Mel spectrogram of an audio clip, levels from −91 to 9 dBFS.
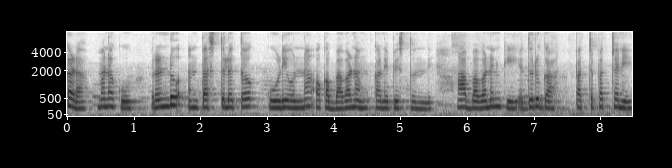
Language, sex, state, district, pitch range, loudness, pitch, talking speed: Telugu, female, Andhra Pradesh, Chittoor, 200-230 Hz, -18 LUFS, 215 Hz, 105 wpm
